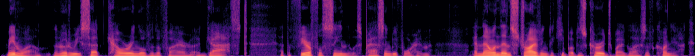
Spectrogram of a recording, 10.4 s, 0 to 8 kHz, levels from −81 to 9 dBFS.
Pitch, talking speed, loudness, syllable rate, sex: 125 Hz, 190 wpm, -22 LUFS, 5.6 syllables/s, male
